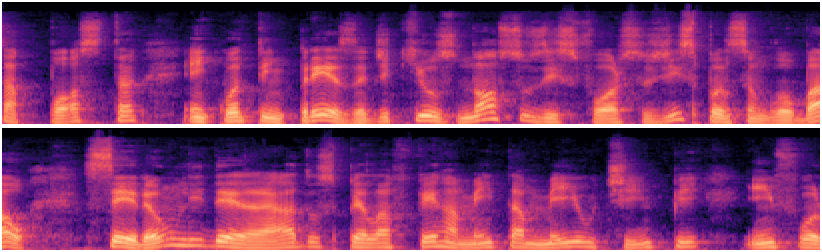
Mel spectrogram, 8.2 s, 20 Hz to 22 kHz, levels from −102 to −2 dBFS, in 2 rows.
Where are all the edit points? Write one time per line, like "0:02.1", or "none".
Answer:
none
